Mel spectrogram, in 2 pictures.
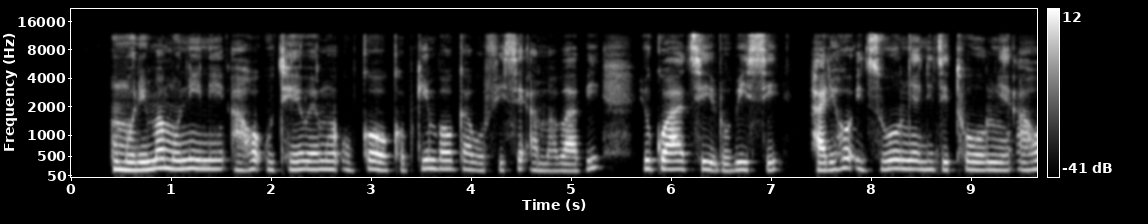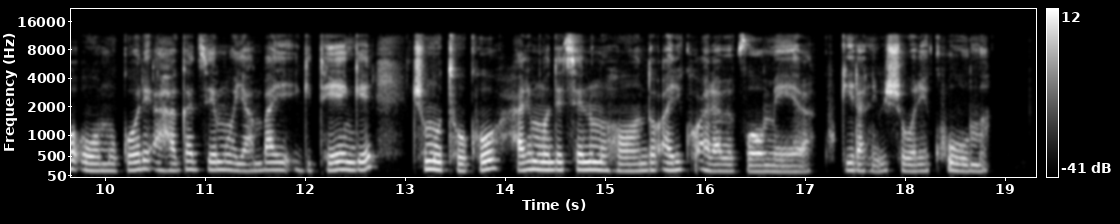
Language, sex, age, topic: Rundi, male, 18-24, agriculture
